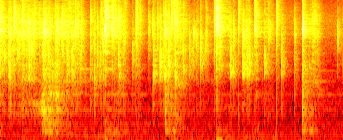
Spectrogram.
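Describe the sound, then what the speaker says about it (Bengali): Black mustard seeds pop in hot oil as a spice tempering, irregular sharp crackles and spits coming in bursts with quieter gaps, close and moderately loud with faint utensil clinks. "দেখো সর্ষেটা আমার ফাটছে"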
